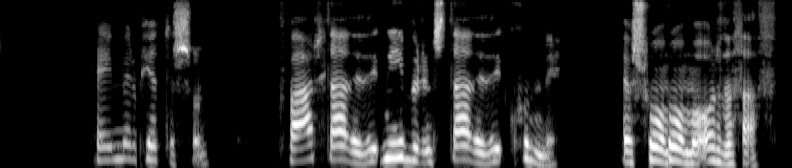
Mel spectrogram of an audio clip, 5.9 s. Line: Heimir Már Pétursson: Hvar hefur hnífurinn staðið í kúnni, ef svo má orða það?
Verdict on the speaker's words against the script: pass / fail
fail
